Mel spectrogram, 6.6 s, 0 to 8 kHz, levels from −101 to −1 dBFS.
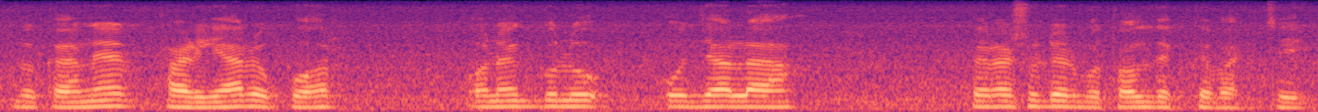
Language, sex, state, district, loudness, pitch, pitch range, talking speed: Bengali, male, Assam, Hailakandi, -17 LUFS, 145 Hz, 140-155 Hz, 80 wpm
